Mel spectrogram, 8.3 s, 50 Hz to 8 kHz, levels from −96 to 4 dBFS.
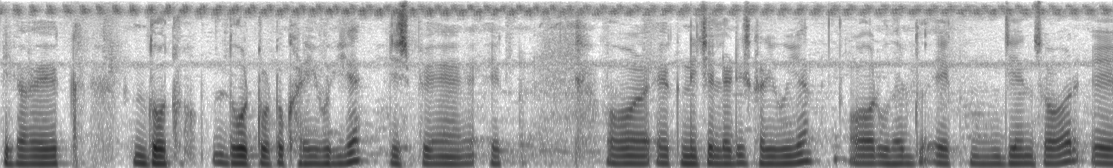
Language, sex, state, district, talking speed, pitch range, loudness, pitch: Hindi, male, Uttar Pradesh, Muzaffarnagar, 170 wpm, 130-140 Hz, -20 LUFS, 135 Hz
